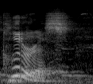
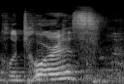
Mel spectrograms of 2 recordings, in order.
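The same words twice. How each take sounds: First: The word is said lightly and softly. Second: The word is said heavily and forcefully. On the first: The speaker calls it right. "Like just real light and soft" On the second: The speaker calls it wrong. "really lean into calling it"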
